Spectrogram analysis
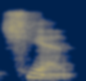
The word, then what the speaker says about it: Qian: So this Q actually makes it sound like CH. I know it's very difficult to pronounce it, my name. So it's like CH and Qian.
